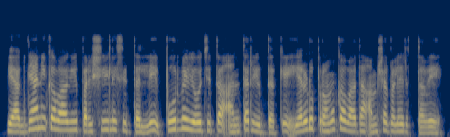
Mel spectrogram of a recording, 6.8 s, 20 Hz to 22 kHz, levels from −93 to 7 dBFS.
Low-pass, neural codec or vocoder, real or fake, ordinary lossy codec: none; codec, 16 kHz, 8 kbps, FreqCodec, larger model; fake; none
